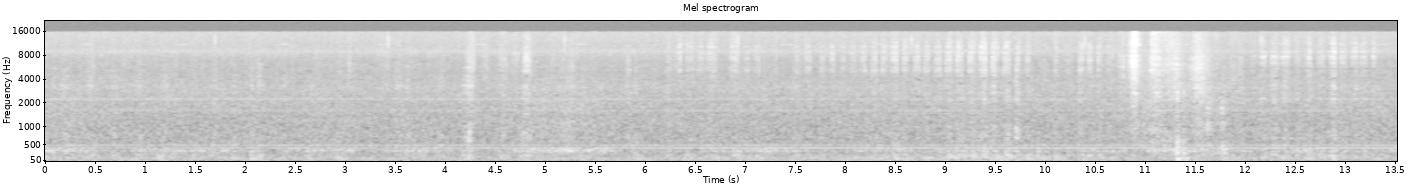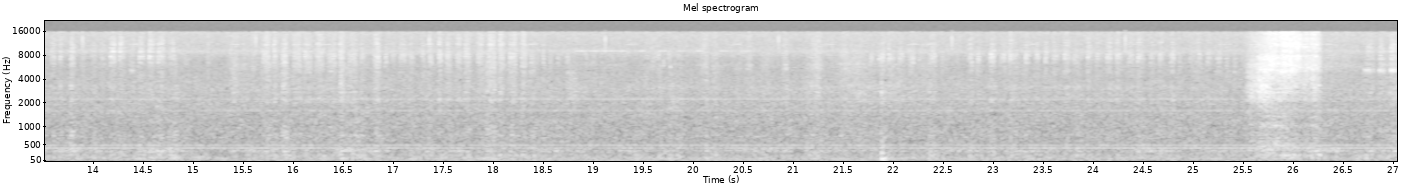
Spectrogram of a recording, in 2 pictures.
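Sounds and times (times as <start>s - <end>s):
low steady hum: 0.0s - 27.0s
pen scratching on paper: 6.3s - 10.6s.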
